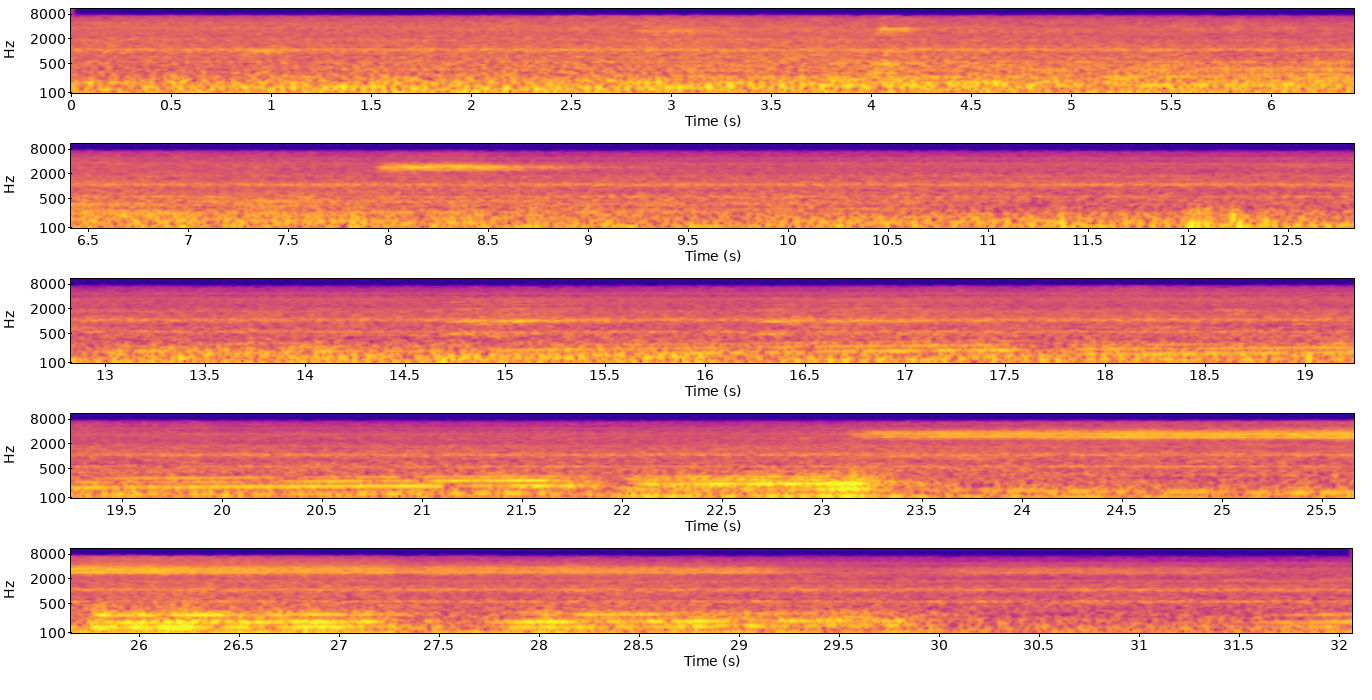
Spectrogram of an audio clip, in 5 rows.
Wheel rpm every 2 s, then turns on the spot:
0, 0, 0, 0, 0, 0, 0, 0, 0, 0, 0, 0, 0, 0, 0, 0.
none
